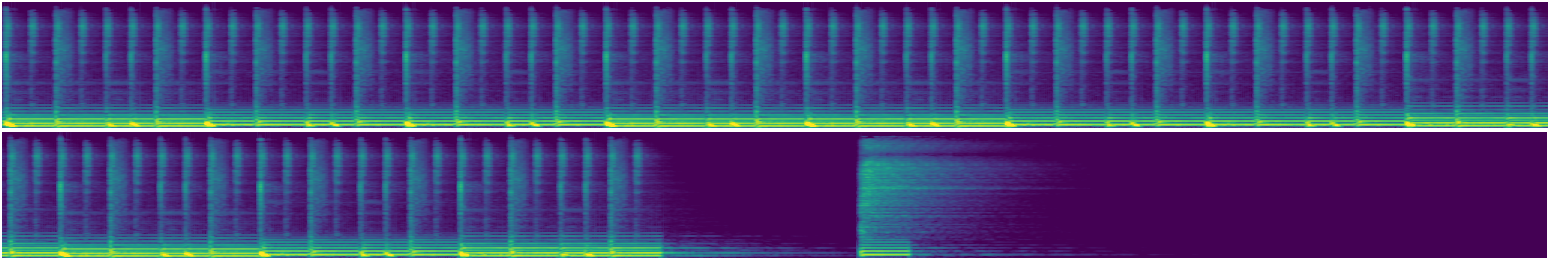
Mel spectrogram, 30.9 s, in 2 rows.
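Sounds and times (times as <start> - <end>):
bass startup blues in E flat at 120: 0.0 - 22.1.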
